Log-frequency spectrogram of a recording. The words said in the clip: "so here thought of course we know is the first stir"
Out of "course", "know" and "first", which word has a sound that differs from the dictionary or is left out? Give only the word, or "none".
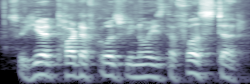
first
